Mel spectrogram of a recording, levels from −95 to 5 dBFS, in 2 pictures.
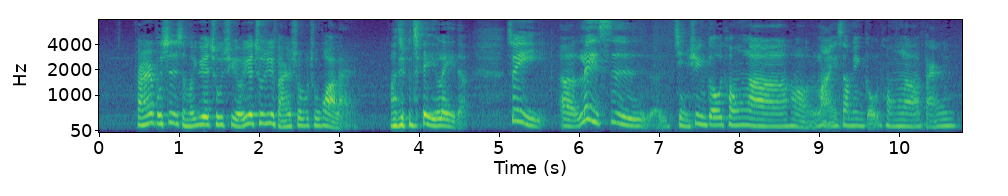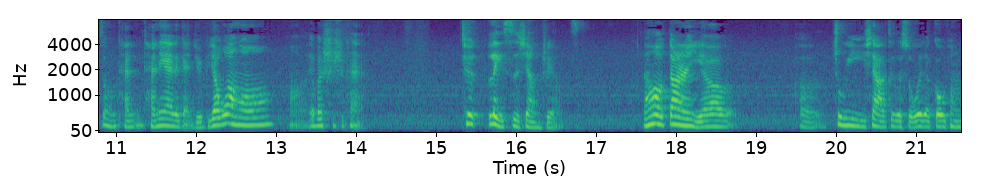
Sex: female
